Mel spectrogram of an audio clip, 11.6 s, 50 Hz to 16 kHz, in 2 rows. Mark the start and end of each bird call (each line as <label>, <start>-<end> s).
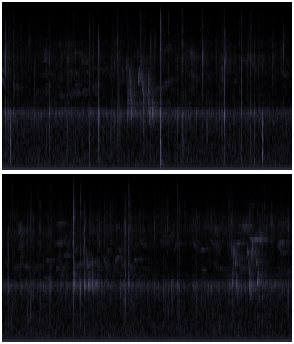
Apapane (Himatione sanguinea), 0.0-0.1 s
Omao (Myadestes obscurus), 2.4-3.2 s
Iiwi (Drepanis coccinea), 3.1-3.5 s
Iiwi (Drepanis coccinea), 6.6-7.3 s
Omao (Myadestes obscurus), 7.1-7.9 s
Omao (Myadestes obscurus), 10.2-11.1 s
Iiwi (Drepanis coccinea), 10.7-11.1 s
